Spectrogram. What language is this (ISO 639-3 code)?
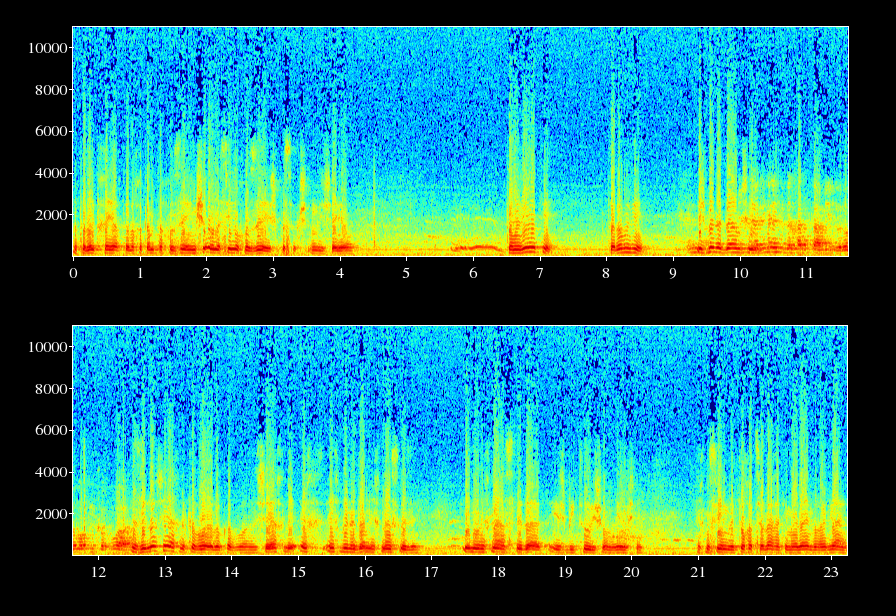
heb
